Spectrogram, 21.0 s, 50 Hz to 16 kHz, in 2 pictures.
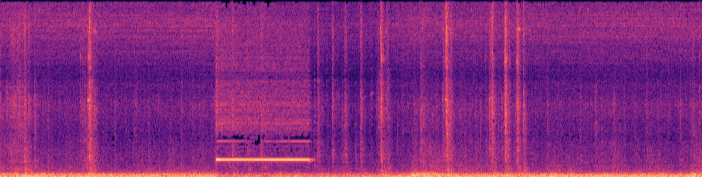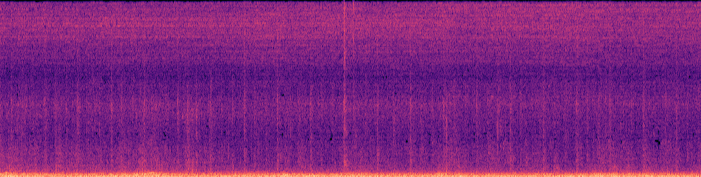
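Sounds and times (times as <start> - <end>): electric train rumbling: 0.0 - 21.0.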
